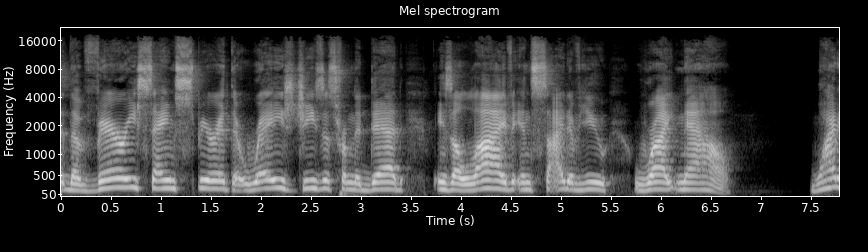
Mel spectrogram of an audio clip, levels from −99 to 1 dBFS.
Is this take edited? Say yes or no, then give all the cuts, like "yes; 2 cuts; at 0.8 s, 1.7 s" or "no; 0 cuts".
no; 0 cuts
